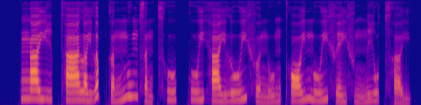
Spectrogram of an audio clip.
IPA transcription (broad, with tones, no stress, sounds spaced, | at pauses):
ŋ aː˧ j iː˨˥ p̚ t̪ʰ aː˨˧ l ɐ˨ j l ɐ˥ p̚ k ɐ˨˥ n n̪ uː˥ m s ɐ˨˩ n t͡sʰ uː˨˥ p̚ k uː˨˧ j h aː˨ j l uː˨˥ j f ɵ˨˩ n uː˨ ŋ t̪ʰ ɔː˨˥ j n̪ uː˨˥ j f e˨ j f ɪ˨˩ ŋ n̪ iː˨˧ w t͡sʰ ɐ˨˩ j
